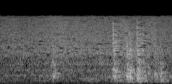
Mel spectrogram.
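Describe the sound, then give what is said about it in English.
Whole Spanish olives and sliced Kalamata olives sizzle as they sauté in a pan. A steady frying hiss swells into a few brief, louder bursts near the end. “I left the Spanish olives whole because they're tiny, and the Kalamatas are sliced. So that's about 3 ounces, 4 ounces of each. And you saute those for a while.”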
